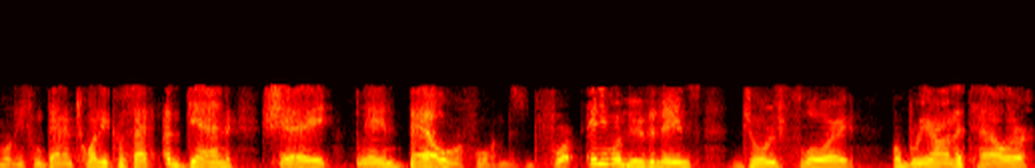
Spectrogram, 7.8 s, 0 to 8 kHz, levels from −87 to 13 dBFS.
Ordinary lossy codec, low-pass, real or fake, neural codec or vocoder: AAC, 16 kbps; 7.2 kHz; fake; codec, 24 kHz, 0.9 kbps, WavTokenizer, medium music audio release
